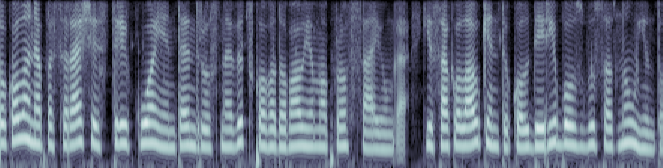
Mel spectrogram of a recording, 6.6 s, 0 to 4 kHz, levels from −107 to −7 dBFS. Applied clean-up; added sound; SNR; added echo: neural separator model SepFormer WHAM!.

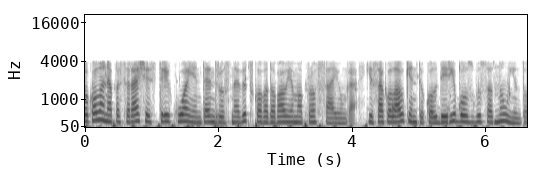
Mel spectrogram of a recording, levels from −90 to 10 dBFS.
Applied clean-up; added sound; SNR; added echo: neural mask model Resemble Enhance denoiser.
